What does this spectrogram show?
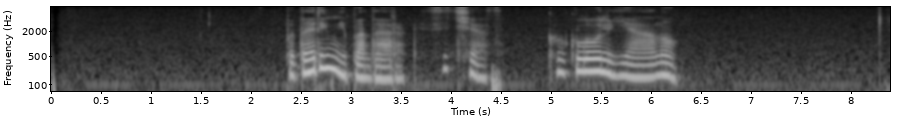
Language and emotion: Russian, positive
